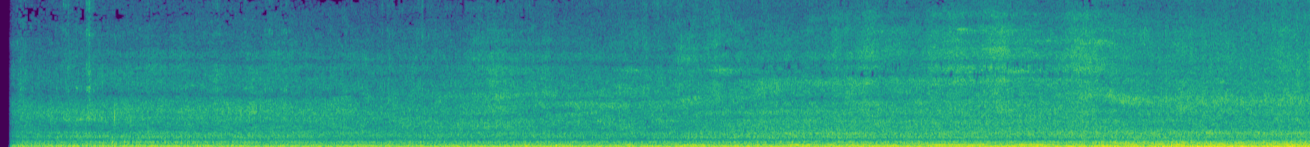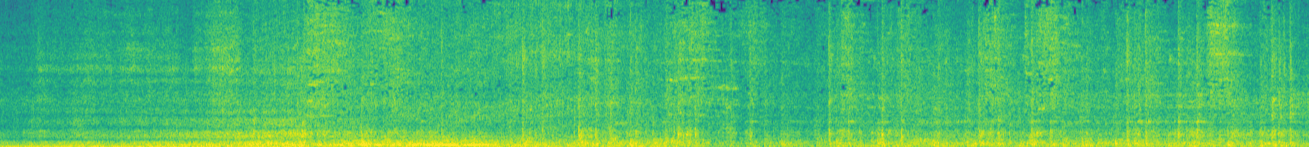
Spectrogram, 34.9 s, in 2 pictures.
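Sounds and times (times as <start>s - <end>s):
diesel locomotive engine drone: 0.2s - 34.9s
coach wheels clattering on rails: 16.8s - 34.9s.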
